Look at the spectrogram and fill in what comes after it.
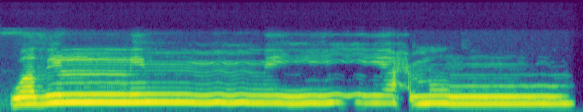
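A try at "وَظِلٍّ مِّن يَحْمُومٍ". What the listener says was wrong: Ketika lam tasdid sifatnya lunak saja ya, tidak ditahan. Tapi ditasdidkan saja, bukan ditahan lamnya wadhillim, tidak wadhillim, tapi wadhillim min yahmum. Alirkan hanya yahmum.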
